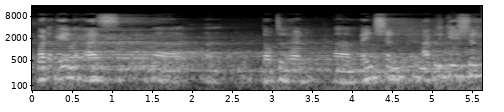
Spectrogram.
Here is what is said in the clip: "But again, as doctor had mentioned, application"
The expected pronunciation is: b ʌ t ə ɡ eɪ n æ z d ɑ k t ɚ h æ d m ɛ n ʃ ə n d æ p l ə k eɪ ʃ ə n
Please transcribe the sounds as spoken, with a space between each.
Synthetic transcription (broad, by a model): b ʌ t ə ɡ eɪ n æ z d ɑ k t ɚ h æ d m ɛ n ʃ ə n d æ p l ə k eɪ ʃ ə n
